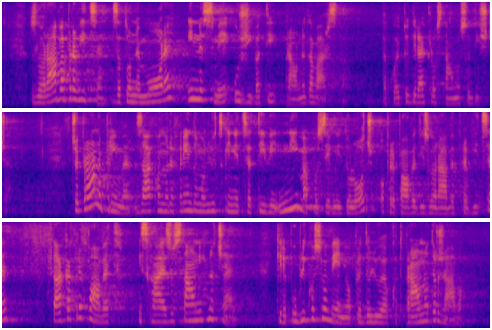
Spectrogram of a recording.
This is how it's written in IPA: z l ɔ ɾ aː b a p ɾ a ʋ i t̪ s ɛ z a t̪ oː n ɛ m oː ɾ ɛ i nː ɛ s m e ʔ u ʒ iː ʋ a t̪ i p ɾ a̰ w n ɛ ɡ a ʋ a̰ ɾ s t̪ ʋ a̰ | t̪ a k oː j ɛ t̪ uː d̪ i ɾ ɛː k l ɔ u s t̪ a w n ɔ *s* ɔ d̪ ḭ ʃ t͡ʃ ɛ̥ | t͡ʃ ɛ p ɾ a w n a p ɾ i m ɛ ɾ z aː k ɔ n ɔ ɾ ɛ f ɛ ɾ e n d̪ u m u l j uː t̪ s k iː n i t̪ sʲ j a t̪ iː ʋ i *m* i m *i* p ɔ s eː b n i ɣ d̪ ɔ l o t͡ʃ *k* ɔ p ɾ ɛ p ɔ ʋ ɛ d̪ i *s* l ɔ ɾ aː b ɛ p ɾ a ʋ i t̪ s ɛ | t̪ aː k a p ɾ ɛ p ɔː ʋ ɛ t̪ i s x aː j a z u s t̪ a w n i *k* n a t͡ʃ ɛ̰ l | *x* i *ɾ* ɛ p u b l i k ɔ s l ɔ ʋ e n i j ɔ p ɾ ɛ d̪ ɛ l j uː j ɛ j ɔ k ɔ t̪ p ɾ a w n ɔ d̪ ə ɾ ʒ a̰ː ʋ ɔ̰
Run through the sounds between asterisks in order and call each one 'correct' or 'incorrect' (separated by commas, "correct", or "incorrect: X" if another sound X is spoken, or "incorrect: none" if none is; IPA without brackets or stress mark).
correct, incorrect: n, incorrect: a, incorrect: p, incorrect: z, incorrect: x, incorrect: k, correct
